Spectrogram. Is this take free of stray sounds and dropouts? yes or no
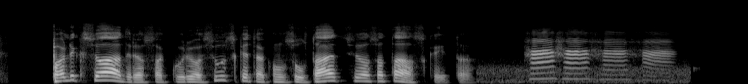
no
